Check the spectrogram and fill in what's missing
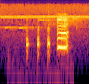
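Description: A hen gives three quick, clipped clucks about a quarter-second apart, then one longer, drawn-out cackling note, over a faint steady high-pitched whine.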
